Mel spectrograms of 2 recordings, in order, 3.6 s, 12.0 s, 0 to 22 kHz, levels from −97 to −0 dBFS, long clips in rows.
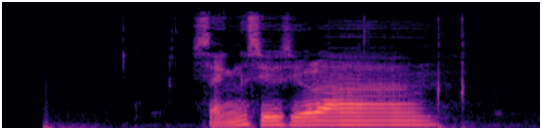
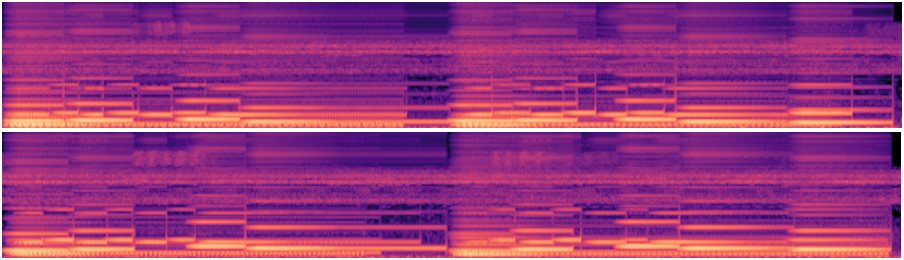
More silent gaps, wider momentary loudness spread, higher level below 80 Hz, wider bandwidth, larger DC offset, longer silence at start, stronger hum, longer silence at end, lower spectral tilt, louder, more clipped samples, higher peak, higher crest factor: neither; first, 13 LU vs 10 LU; second, -68 dBFS vs -46 dBFS; second, 15.5 kHz vs over 20 kHz; second, under 0.1% vs 0.4%; first, 0.3 s vs 0 s; neither; first, 0.65 s vs 0 s; about the same, -6 dB/octave vs -7 dB/octave; second, -36 LUFS vs -17 LUFS; neither; second, -22 dBFS vs 0 dBFS; about the same, 16 dB vs 16 dB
